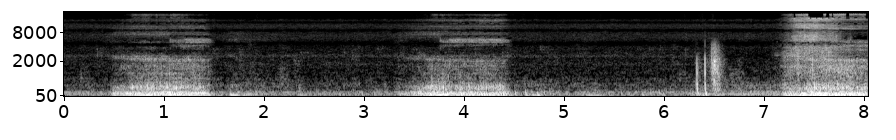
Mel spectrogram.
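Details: A Samoyed snoring: low, rasping breaths of about a second each return roughly every three seconds, with quiet pauses between them.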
